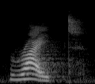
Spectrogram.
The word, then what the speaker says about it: right: Knee, knee, knife, knife, knit, knit, wrist, wrist, right, right, wrong, wrong.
